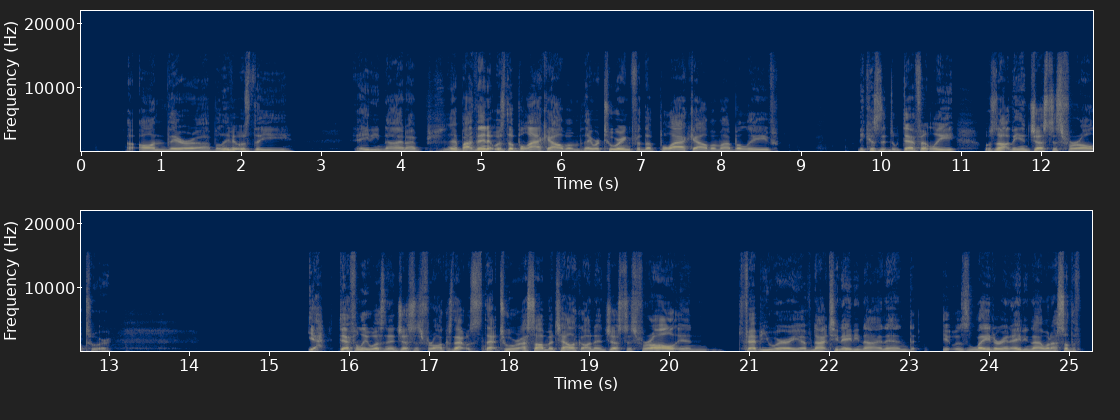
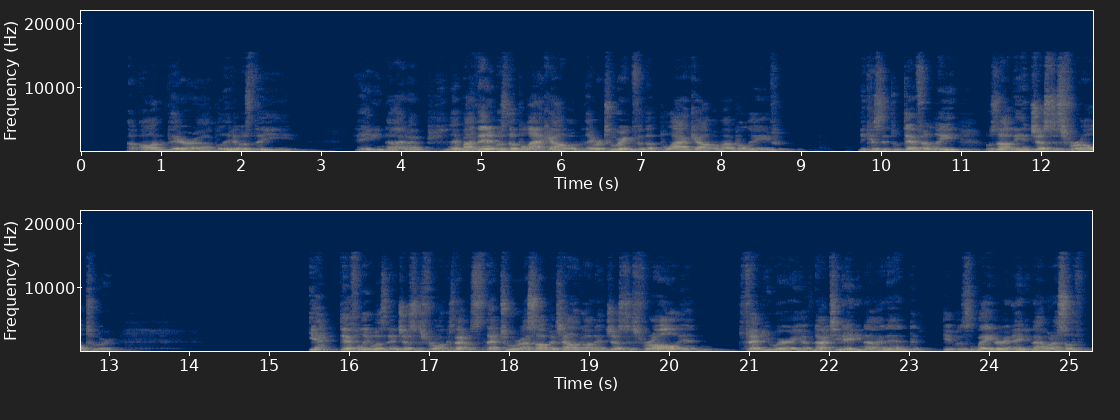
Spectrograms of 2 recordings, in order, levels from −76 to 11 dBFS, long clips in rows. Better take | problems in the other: first | off-mic speech; far // room echo; noticeable; dies away in 0.4 s

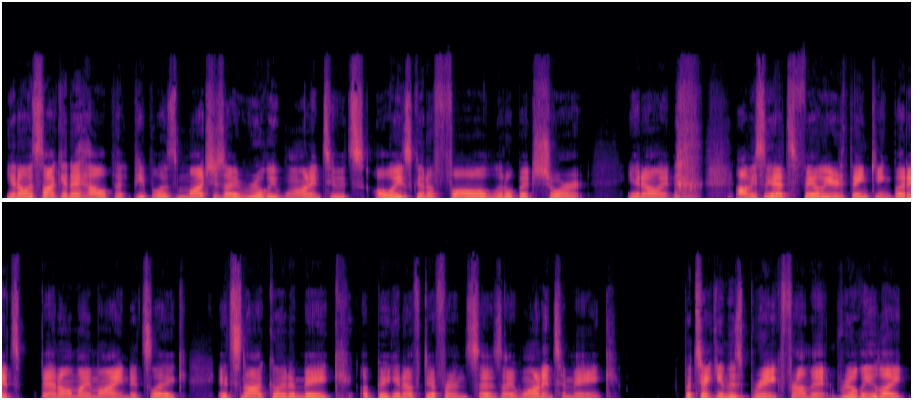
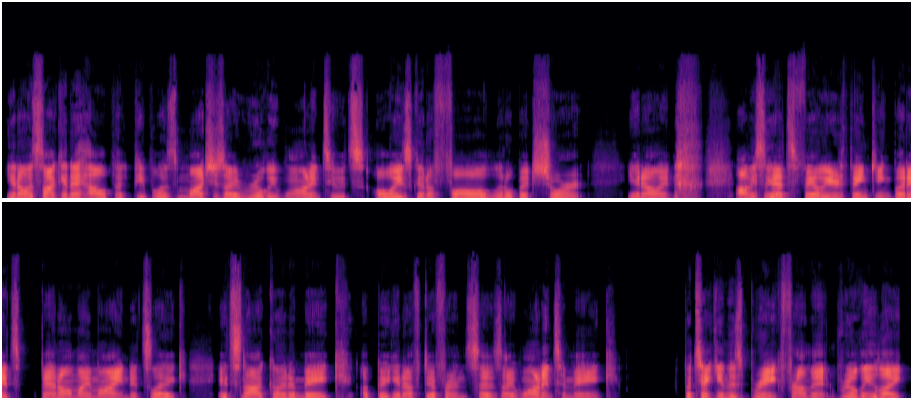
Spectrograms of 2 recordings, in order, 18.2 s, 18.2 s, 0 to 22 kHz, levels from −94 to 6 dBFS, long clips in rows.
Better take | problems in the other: first | thin; somewhat; fading below 350 Hz

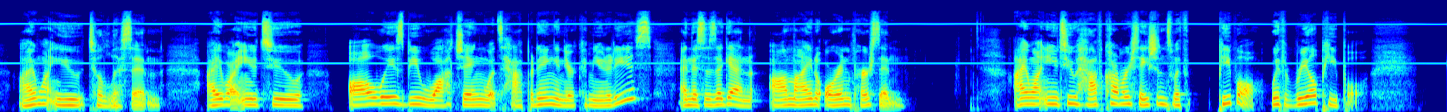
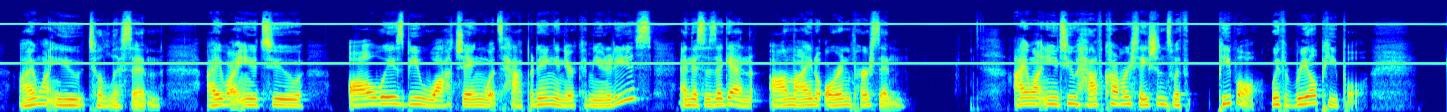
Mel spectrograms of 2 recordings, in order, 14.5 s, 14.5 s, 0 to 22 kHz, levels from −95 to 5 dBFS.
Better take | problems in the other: first | high-pitched whine; loud; throughout; 10 kHz, 8 dB below the speech; faint in the first

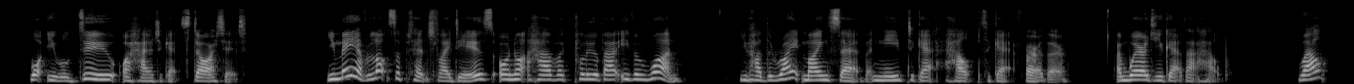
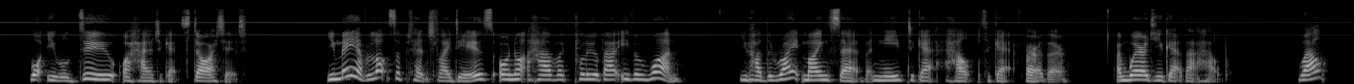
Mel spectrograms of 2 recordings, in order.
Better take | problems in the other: first | high-pitched whine; faint; throughout; 7 kHz, 25 dB below the speech

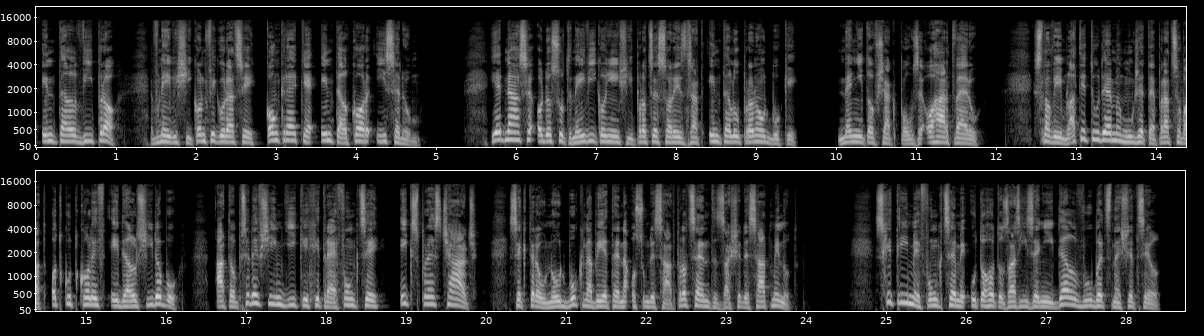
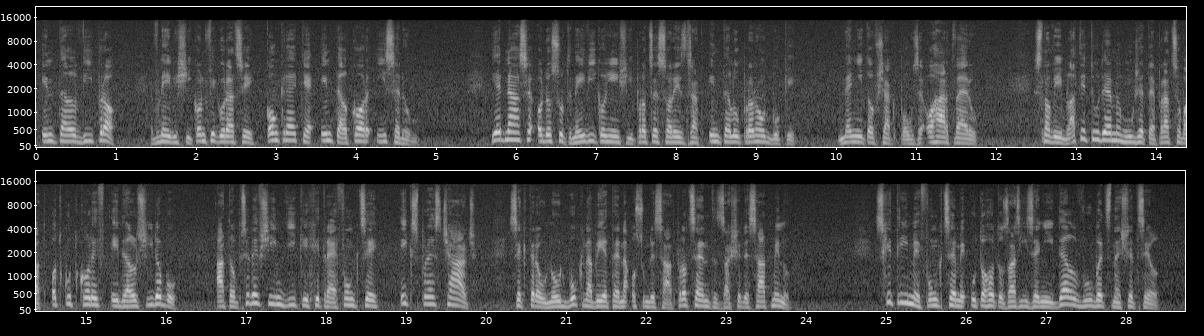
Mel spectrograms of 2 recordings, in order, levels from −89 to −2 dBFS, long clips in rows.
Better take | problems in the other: first | hiss; noticeable; throughout; 20 dB below the speech

